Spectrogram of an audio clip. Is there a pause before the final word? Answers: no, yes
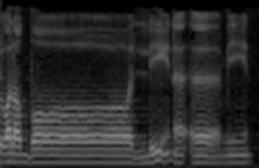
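no. The words run on with no pause before amin. The speaker calls it wrong. "يعني ما يقول"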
